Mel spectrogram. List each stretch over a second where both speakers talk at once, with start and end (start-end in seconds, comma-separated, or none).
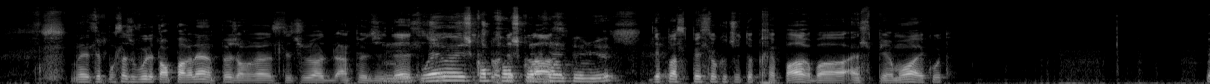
3.8-5.5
